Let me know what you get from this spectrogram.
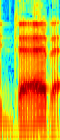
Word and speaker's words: Ded: Dead, and that's spelled D-E-D.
